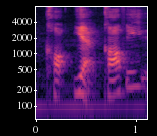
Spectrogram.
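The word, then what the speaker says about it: Ko-fi: Coffee is how you pronounce it.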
